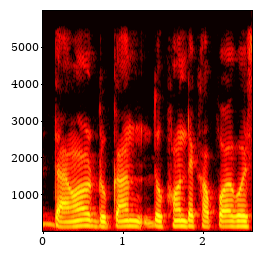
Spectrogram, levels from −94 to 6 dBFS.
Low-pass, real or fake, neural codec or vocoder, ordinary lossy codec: 5.4 kHz; real; none; none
